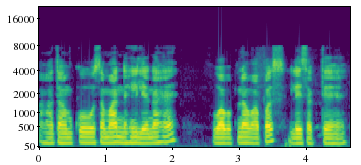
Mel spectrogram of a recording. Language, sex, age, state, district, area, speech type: Hindi, male, 18-30, Uttar Pradesh, Varanasi, rural, spontaneous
